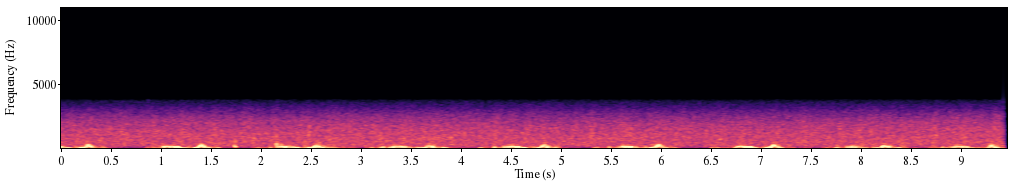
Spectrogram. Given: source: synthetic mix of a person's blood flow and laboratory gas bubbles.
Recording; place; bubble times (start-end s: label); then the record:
Doppler ultrasound of blood flow; precordium
1.73-1.83 s: bubbles
2.15-2.28 s: bubbles
From the record:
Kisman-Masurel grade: 112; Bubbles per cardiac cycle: 1 to 2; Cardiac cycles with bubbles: 1 to 10%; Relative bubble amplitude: moderate (0.250 to 0.450); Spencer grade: 1 (occasional bubble signal discernible with the cardiac motion signal, with majority of cardiac periods free of bubbles); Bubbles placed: only in the low amplitude regions of the cardiac cycle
